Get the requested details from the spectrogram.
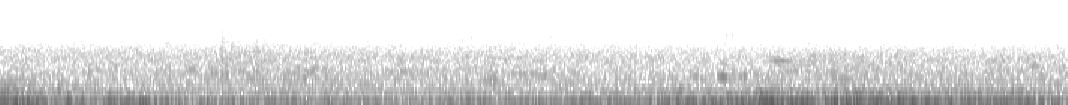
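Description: Men shout to each other across an open field, heard from a distance.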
